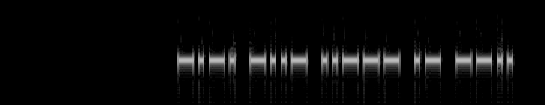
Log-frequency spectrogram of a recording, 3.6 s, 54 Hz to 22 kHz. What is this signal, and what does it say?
Morse code, heard as a keyed tone, about 34 wpm, 700 Hz. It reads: CX2AZ
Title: DXCC-100 Call Signs - 5 Characters - 35wpm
